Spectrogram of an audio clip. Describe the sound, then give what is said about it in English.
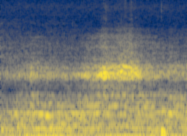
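An artificial engine sound played through a speaker in a car with no exhaust: a steady, buzzy synthetic drone with a whine that swells briefly in the middle, and a short thump near the end. “They put a speaker in a car because they knew people were going to be upset that there was going to be no exhaust”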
